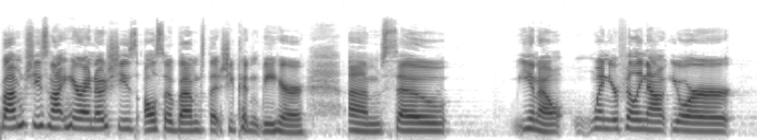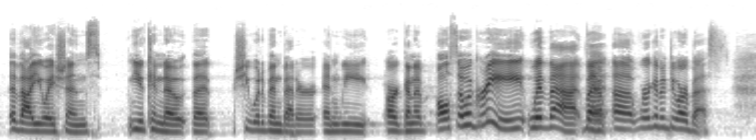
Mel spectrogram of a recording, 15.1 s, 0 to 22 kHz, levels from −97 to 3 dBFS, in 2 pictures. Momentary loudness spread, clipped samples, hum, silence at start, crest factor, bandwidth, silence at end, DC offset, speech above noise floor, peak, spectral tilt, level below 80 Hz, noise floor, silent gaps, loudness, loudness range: 12 LU; under 0.1%; none; 0 s; 22 dB; 13 kHz; 0.05 s; under 0.1%; 49 dB; -2 dBFS; -3.5 dB/octave; -84 dBFS; -74 dBFS; none; -24 LUFS; 5 LU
